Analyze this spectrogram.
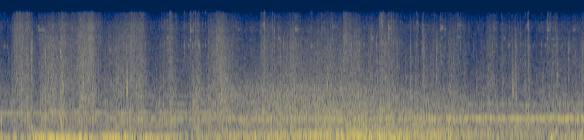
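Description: Footsteps of several people walk over ground.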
